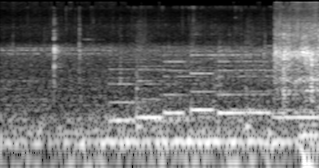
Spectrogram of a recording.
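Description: Ginger, garlic and green chilli paste sizzles with onions in a pan, a steady crackling fry with occasional stirring scrapes and a rise in sizzle near the end.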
